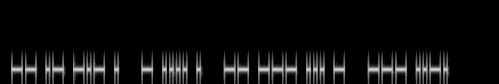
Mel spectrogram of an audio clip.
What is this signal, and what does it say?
Morse code, heard as a keyed tone, about 34 wpm, 700 Hz. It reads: MAKE THE MOST OF
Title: Sets of 5 Words Encore2 35wpm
